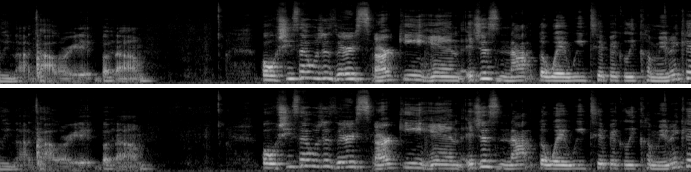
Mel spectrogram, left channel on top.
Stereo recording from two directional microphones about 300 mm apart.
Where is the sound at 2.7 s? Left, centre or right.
Centre.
